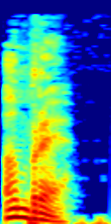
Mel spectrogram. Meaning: odor, smell
- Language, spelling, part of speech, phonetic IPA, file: Russian, амбре, noun, [ɐmˈbrɛ], Ru-амбре.ogg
